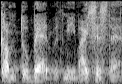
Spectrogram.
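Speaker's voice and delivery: put-on hushed, breathy, soft Russian accent. Retelling the story, the speaker voices the brother grabbing his sister: Amnon with Russian accent. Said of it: "He sounded like a Russian".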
